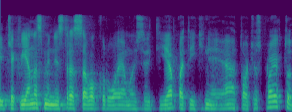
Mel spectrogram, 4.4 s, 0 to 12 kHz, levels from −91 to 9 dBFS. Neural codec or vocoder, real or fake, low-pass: none; real; 7.2 kHz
